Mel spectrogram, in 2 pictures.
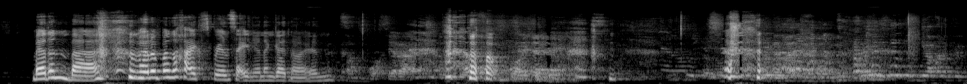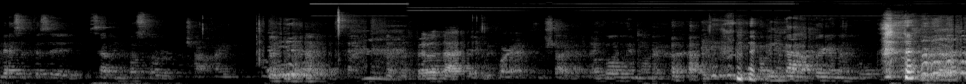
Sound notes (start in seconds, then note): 7.1 chuckles; 7.1 indistinct chatter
